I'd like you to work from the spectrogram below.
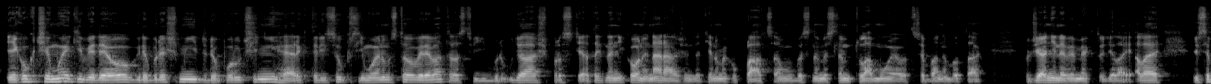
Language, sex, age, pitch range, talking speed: Czech, male, 30-49, 90-105 Hz, 230 wpm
